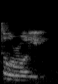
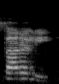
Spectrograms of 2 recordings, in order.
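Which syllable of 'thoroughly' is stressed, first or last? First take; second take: last; first. First: The stress is on the last syllable. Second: The stress is on the first syllable. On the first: The speaker calls it wrong. "not thoroughly" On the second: The speaker calls it right. "It's thoroughly"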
